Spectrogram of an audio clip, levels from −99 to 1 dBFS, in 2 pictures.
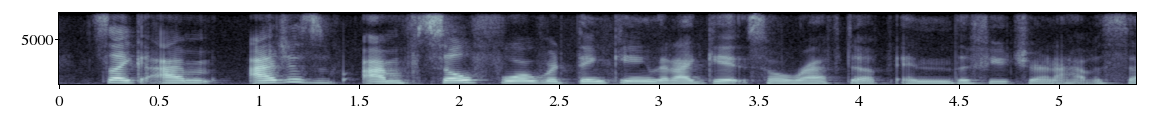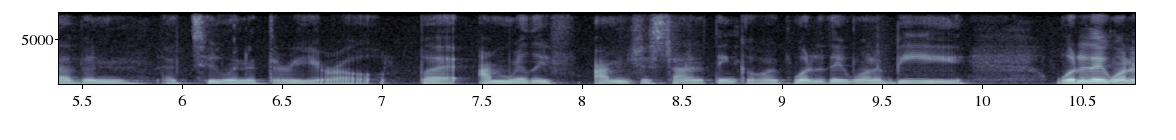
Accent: American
